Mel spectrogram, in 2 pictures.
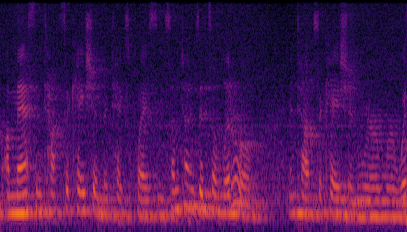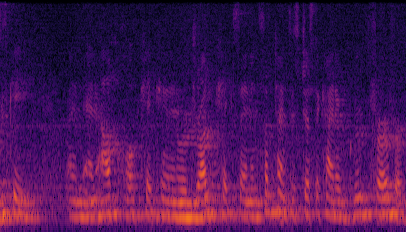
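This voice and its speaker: A woman guest speaker thinking aloud in an informal academic discussion, halting and hedging as she repeats words. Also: sits low. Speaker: visiting guest speaker answering audience questions. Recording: echoey room, distant mic, clear background noise.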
